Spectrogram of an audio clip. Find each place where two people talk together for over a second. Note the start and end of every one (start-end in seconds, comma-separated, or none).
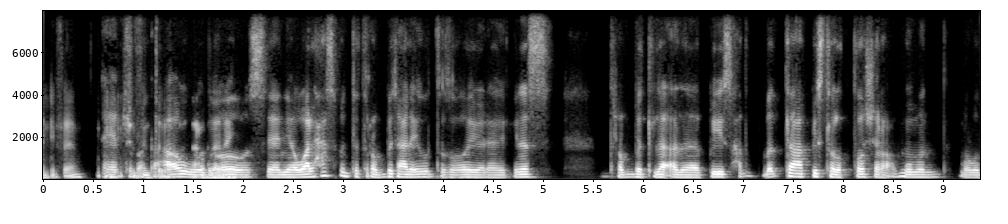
0.6-2.1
